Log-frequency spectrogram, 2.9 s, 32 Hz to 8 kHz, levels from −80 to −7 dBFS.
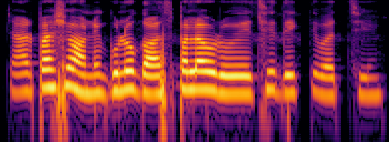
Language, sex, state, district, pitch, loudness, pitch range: Bengali, female, West Bengal, Cooch Behar, 225 Hz, -14 LUFS, 210-250 Hz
